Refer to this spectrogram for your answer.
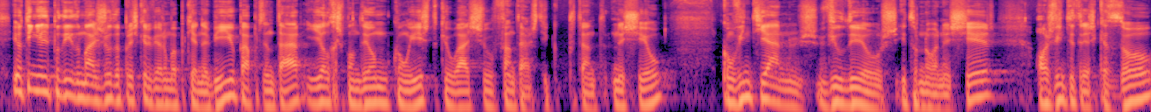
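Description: A man with a fairly low pitch speaks in a normal speaking voice at a moderate pace. His intonation is lively and his loudness very even. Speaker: podcast moderator. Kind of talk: casual chat.

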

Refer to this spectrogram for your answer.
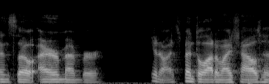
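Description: A man with an American accent speaks at a fairly quick pace. He has an unremarkable speaking voice of medium pitch. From rural northern Michigan. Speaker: composer and music editor. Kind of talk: casual interview chat.

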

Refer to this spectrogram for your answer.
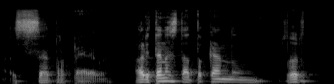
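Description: This man speaks in a Mexican accent at a medium pitch. The background is quiet. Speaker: rapper. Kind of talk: casual chat.

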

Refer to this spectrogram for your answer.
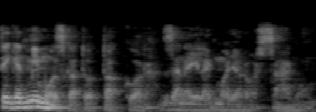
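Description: A man speaks at a fairly slow pace in a room with audible echo. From Hungary. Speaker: radio host. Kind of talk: interview.

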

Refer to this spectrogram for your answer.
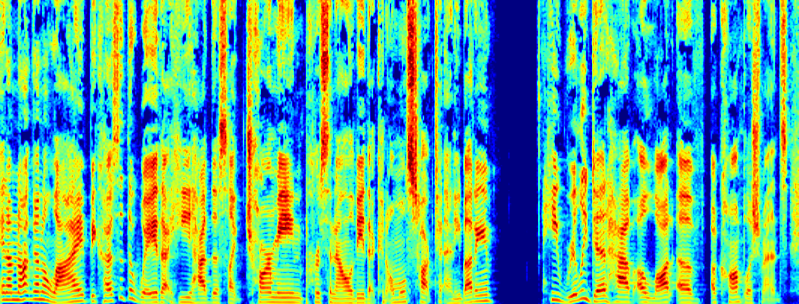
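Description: In a normal speaking voice, a woman talks at a moderate pace with a fairly low pitch and lively intonation, over a very clean recording with a silent background. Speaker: true crime podcast host. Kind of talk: casual chat with storytelling. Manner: chatty, laughs often.

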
